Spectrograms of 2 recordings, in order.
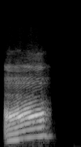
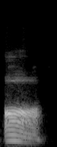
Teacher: instead of saying ah as the vowel, it's going to say aw as the vowel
